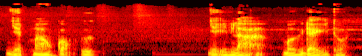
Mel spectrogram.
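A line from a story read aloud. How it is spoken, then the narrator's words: Old woman whispering. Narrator (Vietnamese): Bà thì thầm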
